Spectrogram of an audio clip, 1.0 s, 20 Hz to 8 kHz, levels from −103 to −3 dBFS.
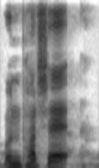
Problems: none marked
